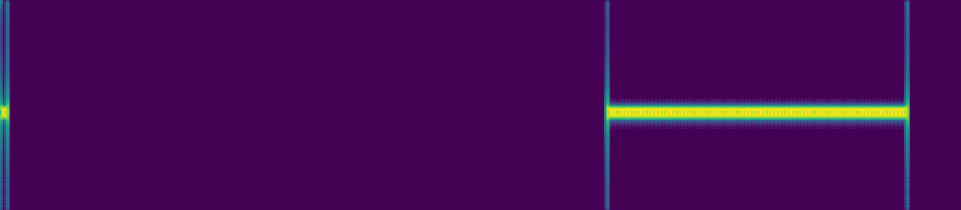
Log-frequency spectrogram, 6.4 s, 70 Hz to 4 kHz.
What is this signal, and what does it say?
Ringback tone (North America), 440 + 480 Hz.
